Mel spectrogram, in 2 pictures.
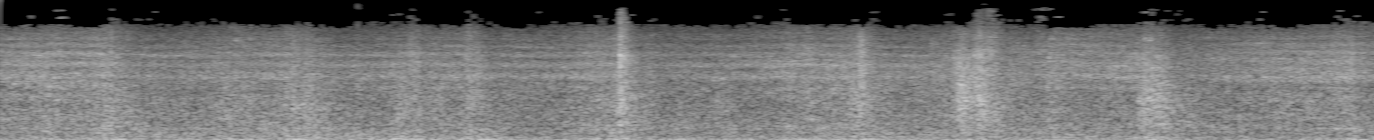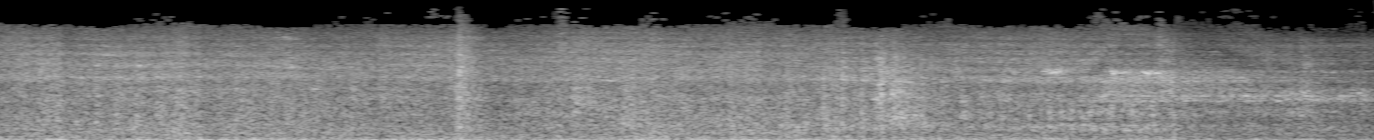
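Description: Freight train wagons rolling past at speed: a steady heavy rumble of steel wheels on rail, with sharp irregular clicks from the wheels over rail joints. The sound drops away at the very end as the last wagon clears.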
